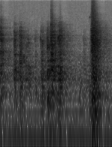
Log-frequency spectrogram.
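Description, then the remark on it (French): A door facing a small washroom in a home is opened: a few light clicks and rattles of the handle and latch, then a sharper knock-like thump as it swings free. No one speaks. “En face de la salle d'eau, ouvrons une porte.”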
